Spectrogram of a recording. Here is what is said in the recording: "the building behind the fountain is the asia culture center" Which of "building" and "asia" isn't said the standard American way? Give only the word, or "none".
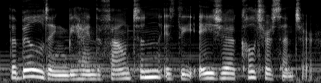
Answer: none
